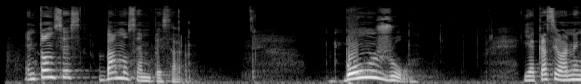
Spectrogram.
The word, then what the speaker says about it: bonjour: Bueno, la ON es nasal, por eso suena bon, sale como de la nariz, bon. Jour, la OU es una U.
